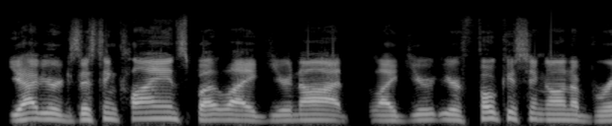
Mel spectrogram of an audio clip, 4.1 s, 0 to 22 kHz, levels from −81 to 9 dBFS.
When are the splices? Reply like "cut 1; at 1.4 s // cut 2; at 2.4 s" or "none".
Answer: cut 1; at 2.4 s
